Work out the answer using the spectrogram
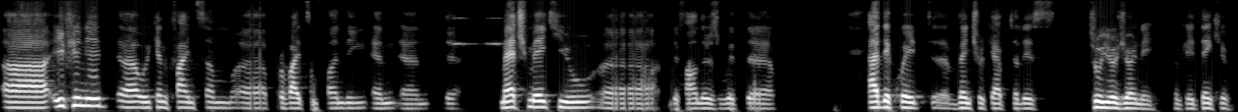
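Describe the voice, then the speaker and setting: Halting man with a mellow voice. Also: mid-range voice, fairly even intonation, no echo, lo-fi sound. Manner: halting, many fillers. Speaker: startup investor presenting. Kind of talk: casual event talk.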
